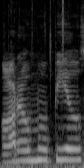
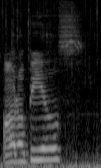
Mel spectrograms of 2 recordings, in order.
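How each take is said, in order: First: The whole word is pronounced in full. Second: The first part of the word is dropped. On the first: "instead of saying automobiles" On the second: "parts of words are missing and apostrophes are used to give Dorothy a kind of accent"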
